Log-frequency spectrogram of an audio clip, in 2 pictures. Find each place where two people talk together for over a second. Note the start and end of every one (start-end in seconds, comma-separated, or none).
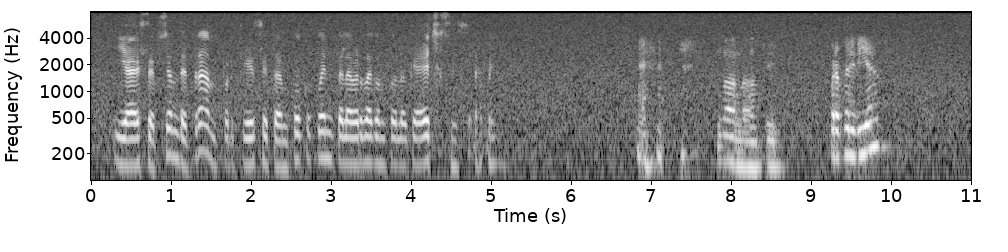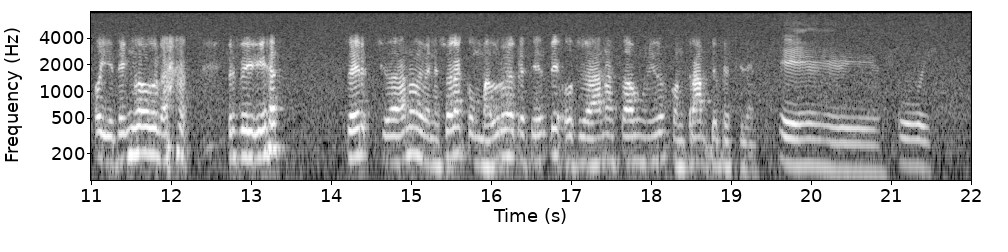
none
